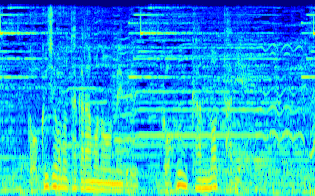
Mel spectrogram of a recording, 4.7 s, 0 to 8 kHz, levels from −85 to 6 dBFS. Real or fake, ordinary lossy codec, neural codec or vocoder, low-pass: real; none; none; 7.2 kHz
